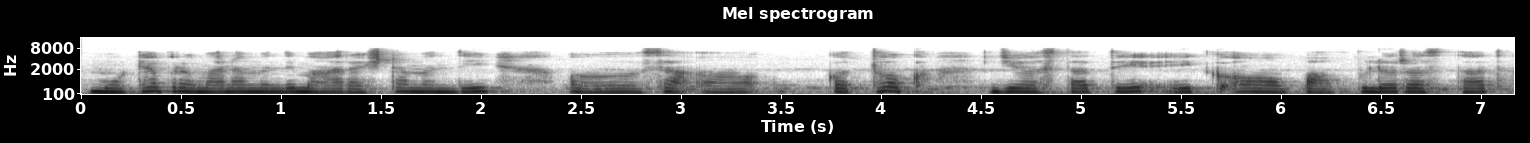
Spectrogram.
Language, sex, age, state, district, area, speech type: Marathi, female, 18-30, Maharashtra, Wardha, urban, spontaneous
